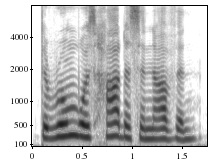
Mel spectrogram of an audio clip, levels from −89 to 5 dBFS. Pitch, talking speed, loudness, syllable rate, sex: 230 Hz, 240 wpm, -17 LUFS, 5.2 syllables/s, female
